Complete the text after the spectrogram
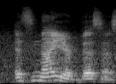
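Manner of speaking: ordinary talk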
